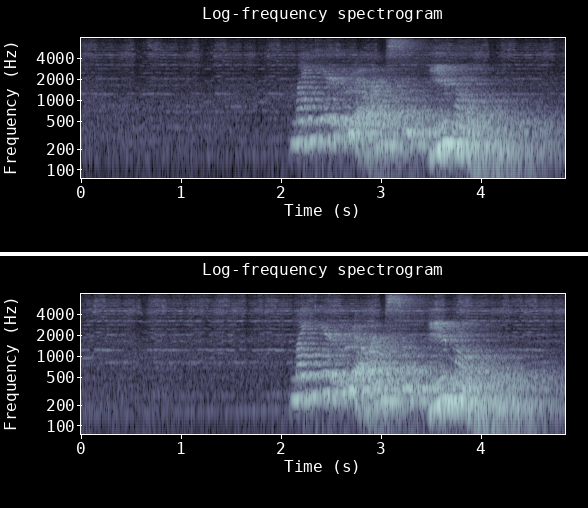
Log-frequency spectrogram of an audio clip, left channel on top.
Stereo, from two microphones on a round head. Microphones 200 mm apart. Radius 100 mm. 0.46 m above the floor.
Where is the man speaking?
30° right (ahead or behind), 0.9 m.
